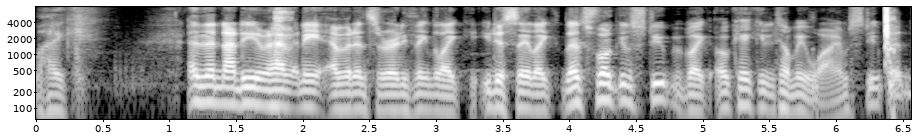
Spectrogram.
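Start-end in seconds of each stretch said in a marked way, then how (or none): 3.9-4.9 put-on scream, higher and louder. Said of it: "to literally scream your face off like that?".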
